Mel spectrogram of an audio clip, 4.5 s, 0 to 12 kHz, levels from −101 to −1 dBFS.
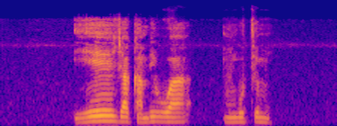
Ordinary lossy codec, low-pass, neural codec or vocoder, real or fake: Opus, 32 kbps; 7.2 kHz; none; real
